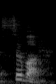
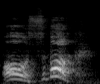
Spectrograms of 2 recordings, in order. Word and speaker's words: Subak: I said, Subak. Oh, Subok! That's the name of the style. I was saying it wrong.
